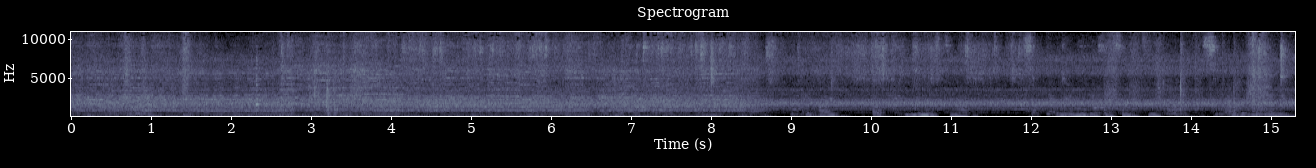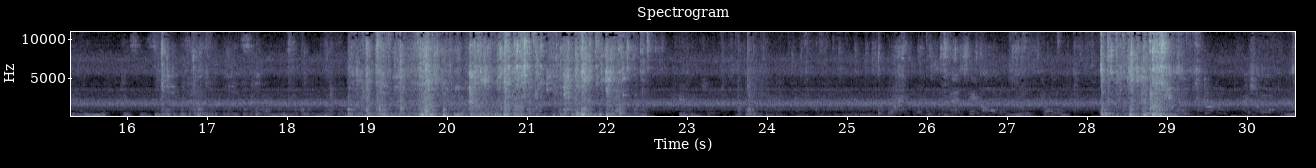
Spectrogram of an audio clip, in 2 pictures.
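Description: A television hockey broadcast playing in the room: faint commentary and music. Two louder bursts of noise stand out, one about two-thirds of the way in and a shorter one near the end.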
